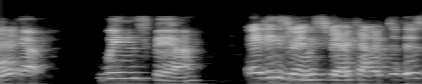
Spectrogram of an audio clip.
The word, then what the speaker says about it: Winspear: Winspear.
